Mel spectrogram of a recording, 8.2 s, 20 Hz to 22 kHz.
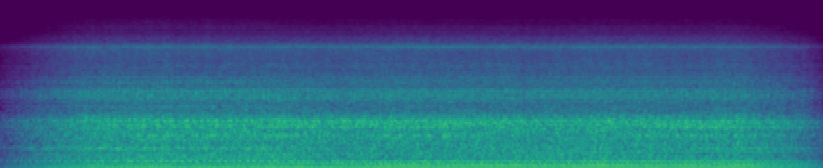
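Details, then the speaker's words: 1999 Cummins 24-valve diesel with hard, long starts and heavy white smoke, about half the injector lines cracked: even starter churning about 3.5 beats a second for eight seconds without firing; failing injection pump causing long crank. "Customers complain of hard starts and long starts, and once you get it started, it's white smoking real bad out the exhaust."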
